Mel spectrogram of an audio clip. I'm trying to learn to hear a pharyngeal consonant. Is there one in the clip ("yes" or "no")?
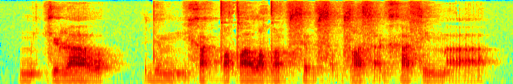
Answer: no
